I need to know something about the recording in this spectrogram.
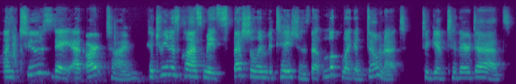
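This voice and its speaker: A woman student reading a children's picture book aloud in an expressive, gently paced storytelling manner. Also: a little high, normal speed, husky. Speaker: student presenter.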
